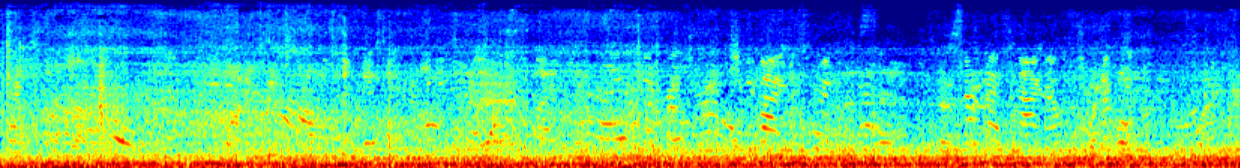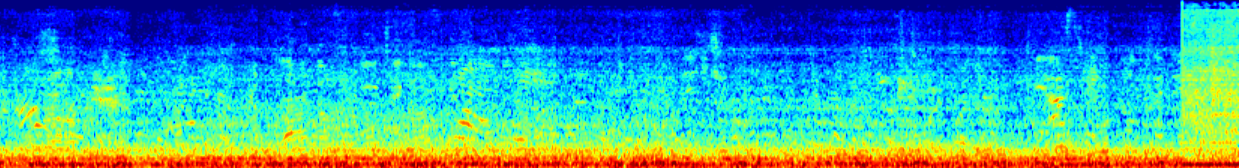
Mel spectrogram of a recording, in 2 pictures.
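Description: Tyres rumble over the runway.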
